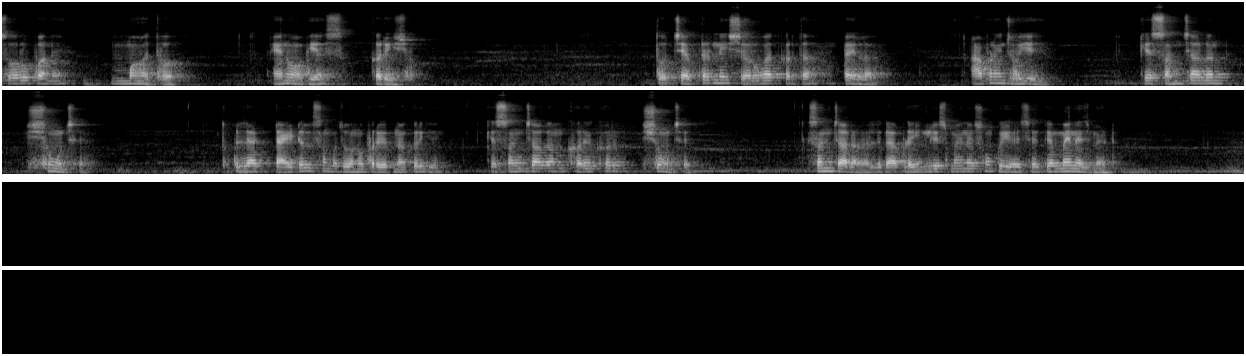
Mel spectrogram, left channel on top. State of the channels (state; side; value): silent; right; digital silence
